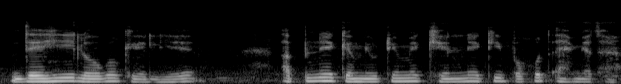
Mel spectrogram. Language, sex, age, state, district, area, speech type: Urdu, male, 18-30, Bihar, Gaya, urban, spontaneous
